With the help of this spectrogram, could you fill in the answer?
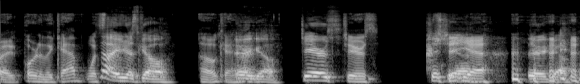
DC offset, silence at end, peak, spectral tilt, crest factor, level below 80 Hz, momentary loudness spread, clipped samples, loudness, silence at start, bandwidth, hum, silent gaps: under 0.1%; 0 s; 0 dBFS; -4.5 dB/octave; 16 dB; -58 dBFS; 10 LU; under 0.1%; -15 LUFS; 0 s; 16.5 kHz; none; 1.85-1.98 s, 3.98-4.09 s, 4.17-4.21 s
